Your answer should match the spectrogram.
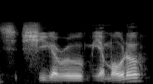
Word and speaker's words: Shigeru Miyamoto: Is it Shigeru Miyamoto? – Yeah, that's right, yeah.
